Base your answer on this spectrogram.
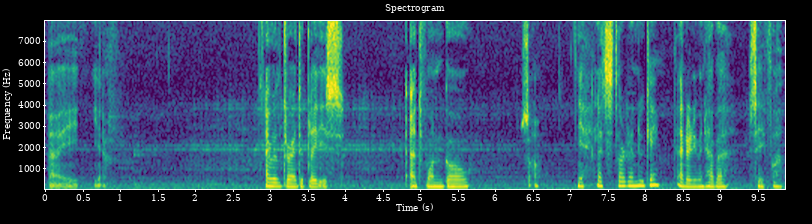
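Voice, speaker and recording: A woman doing let's play commentary, reading game text aloud in a soft-spoken voice that often turns whispery. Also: low voice, fairly even intonation, measured pace, pauses often. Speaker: video game streamer. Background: game music.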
